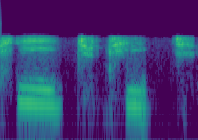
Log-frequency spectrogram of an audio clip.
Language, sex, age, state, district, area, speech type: Kashmiri, female, 18-30, Jammu and Kashmir, Srinagar, urban, conversation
